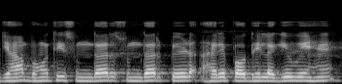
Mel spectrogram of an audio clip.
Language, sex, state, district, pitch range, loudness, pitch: Hindi, male, Chhattisgarh, Rajnandgaon, 170-175 Hz, -16 LUFS, 175 Hz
